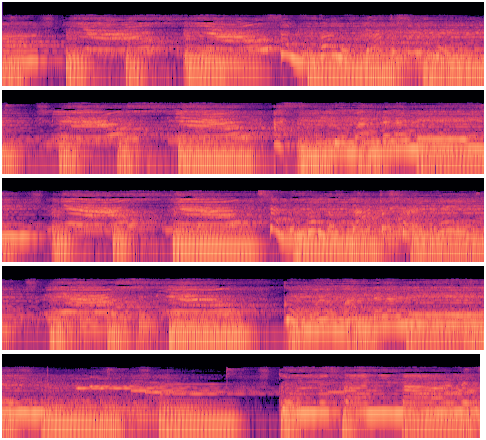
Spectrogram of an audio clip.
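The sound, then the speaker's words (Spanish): Singing voices imitate cats meowing in a children's song about cats greeting a king, with meow-like sliding notes repeating over steady, loud music that continues throughout. “Con los animales el rey quiere jugar y ordena que los gatos lo vengan a saludar.”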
